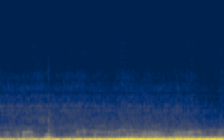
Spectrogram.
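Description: Deep, steady rumble with an even beat and no tapping or misfire after a cold start; engine running healthy.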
